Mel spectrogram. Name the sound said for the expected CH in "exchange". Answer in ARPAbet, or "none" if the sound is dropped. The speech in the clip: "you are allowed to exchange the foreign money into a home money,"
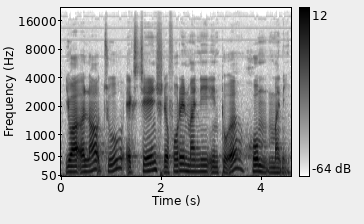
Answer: CH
